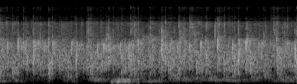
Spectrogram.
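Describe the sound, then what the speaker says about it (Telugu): A church congregation claps together at a pastor's prompting during a sermon, a dense, steady patter of many hands that stays fairly loud through the whole stretch, with faint murmuring mixed in. "అవ్వట్లేదన్న వాళ్ళందరూ చప్పట్లు కొట్టండి"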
